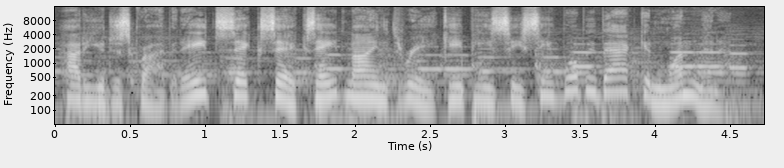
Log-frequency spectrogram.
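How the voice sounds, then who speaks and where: A man's voice: a little high, lively intonation, brisk, music in the background. A man hosting a radio call-in show, chatting casually and reading listener comments aloud. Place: radio studio. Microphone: studio microphone.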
